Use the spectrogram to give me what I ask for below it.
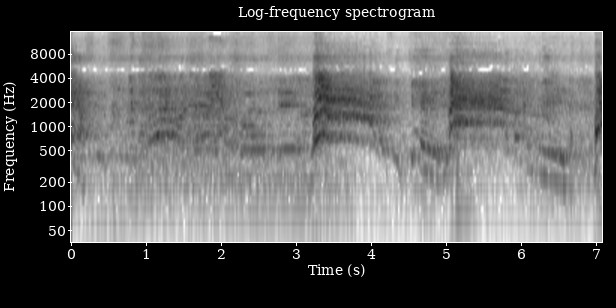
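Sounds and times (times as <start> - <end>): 
laughter: 0.2 - 2.1, 3.2 - 7.0
audience shouting and crying out: 3.2 - 4.3, 4.9 - 6.1.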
